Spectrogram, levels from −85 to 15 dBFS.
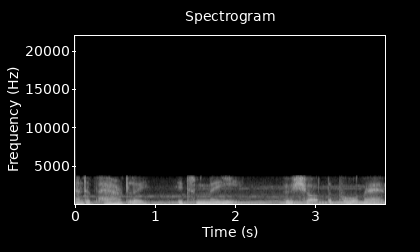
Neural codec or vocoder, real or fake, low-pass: none; real; 3.6 kHz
